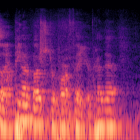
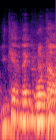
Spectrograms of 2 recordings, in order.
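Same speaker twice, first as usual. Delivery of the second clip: ordinary delivery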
